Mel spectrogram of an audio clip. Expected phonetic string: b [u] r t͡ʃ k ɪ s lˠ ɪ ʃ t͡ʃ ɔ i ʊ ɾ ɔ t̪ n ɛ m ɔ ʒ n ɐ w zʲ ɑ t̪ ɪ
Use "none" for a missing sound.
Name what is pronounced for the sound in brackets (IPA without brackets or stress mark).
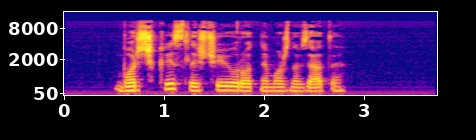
ɔ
